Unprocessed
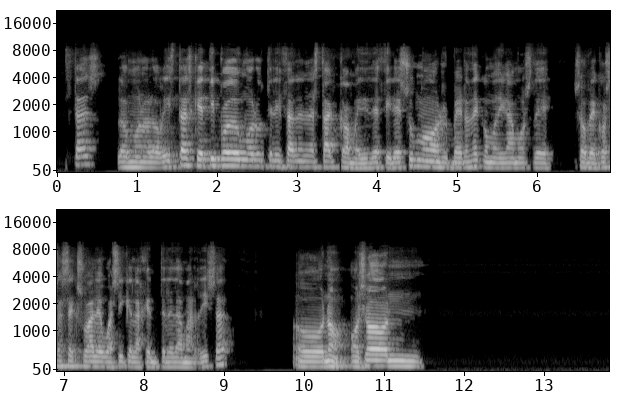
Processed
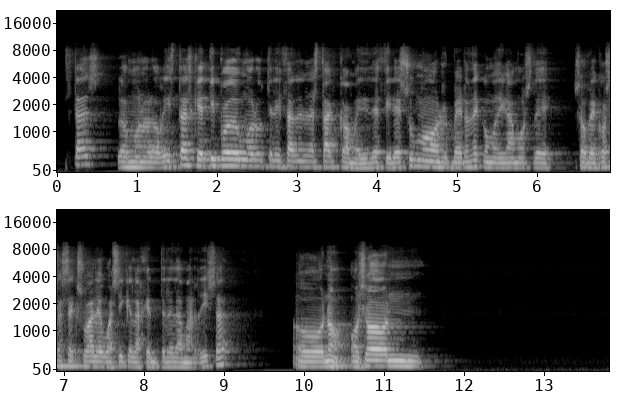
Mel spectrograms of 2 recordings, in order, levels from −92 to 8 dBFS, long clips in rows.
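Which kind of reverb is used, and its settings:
four-comb reverb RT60 0.85 s, combs from 30 ms, DRR 19.5 dB
level −2 dB

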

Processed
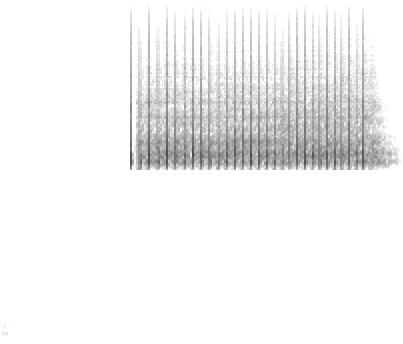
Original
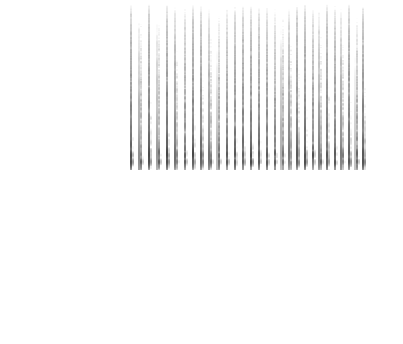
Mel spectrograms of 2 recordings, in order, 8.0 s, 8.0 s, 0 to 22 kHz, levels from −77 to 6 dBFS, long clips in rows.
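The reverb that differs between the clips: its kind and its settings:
comb and all-pass reverb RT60 0.5 s, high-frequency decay 0.5×, pre-delay 45 ms, DRR 10.5 dB
level −1.5 dB

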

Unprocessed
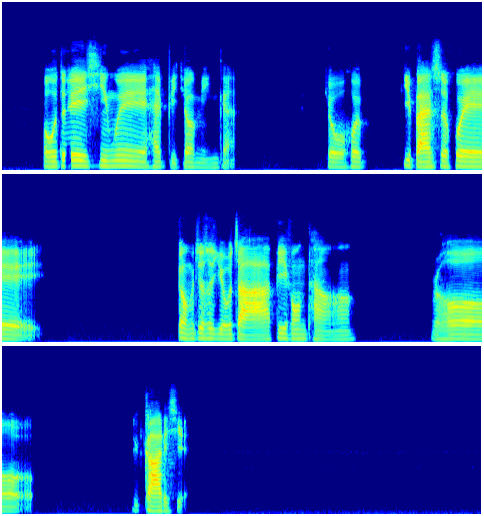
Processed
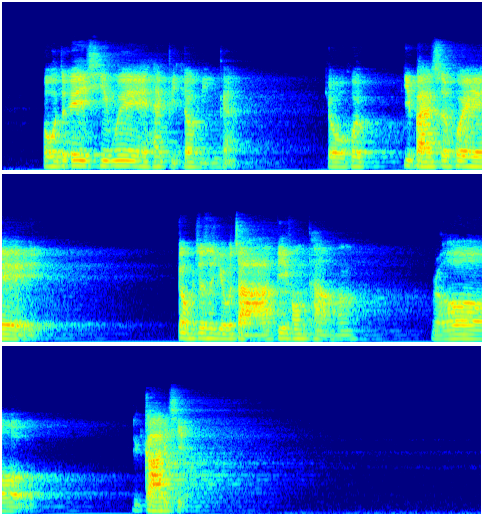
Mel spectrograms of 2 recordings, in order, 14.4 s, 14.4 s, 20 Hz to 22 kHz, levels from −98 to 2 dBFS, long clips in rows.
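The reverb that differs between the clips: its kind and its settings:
coupled-rooms reverb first 0.44 s, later 2 s, from −18 dB, DRR 1 dB
level +2.5 dB

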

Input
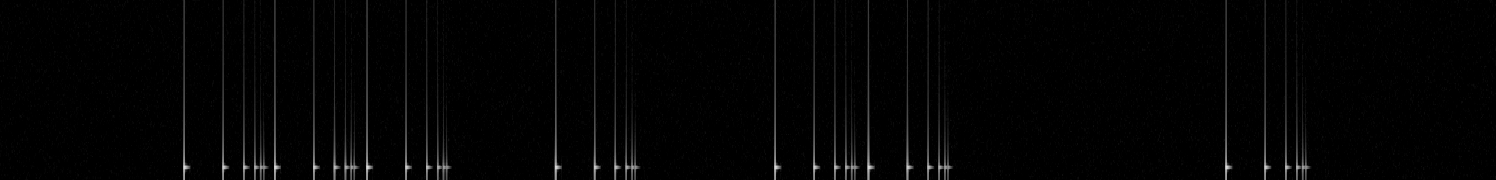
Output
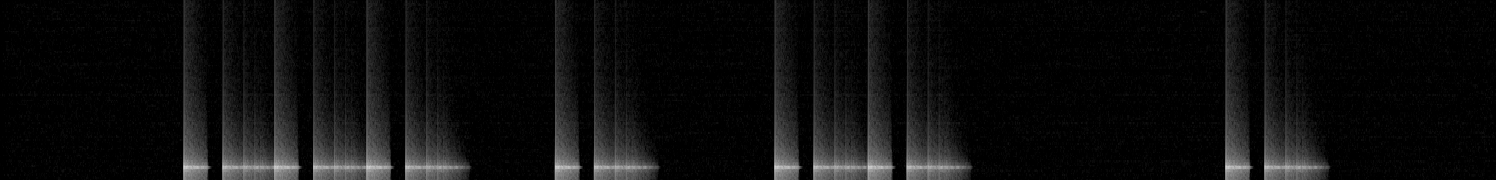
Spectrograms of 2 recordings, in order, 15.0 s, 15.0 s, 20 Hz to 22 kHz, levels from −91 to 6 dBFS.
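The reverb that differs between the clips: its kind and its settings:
reverb whose tail is shaped and stops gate 240 ms falling, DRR −3 dB
level −3.5 dB

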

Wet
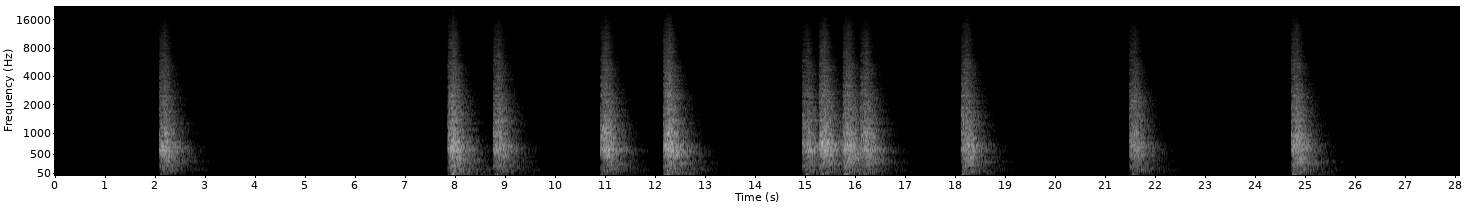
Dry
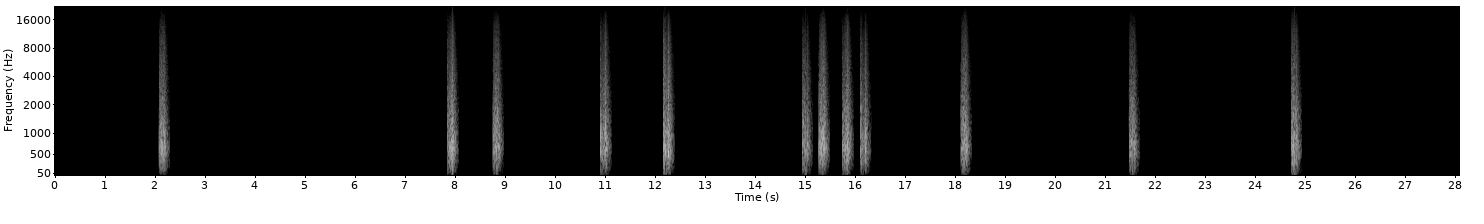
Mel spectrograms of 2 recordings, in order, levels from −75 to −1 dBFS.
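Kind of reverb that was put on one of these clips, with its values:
rectangular room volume 460 cubic metres, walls mixed, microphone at 6.6 metres
level −16 dB

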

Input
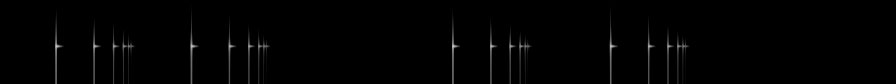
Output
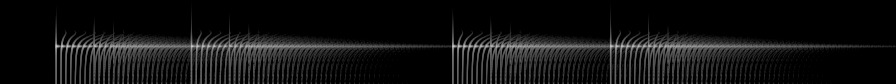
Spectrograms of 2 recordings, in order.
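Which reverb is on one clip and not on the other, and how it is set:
spring reverb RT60 3.5 s, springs 48 ms, chirp 50 ms, DRR −5.5 dB
level +1 dB

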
